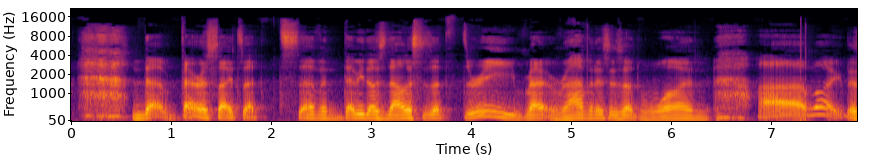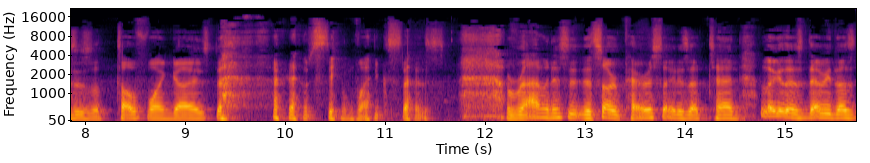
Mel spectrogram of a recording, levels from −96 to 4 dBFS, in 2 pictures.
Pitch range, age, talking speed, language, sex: 100-125 Hz, 30-49, 150 wpm, English, male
